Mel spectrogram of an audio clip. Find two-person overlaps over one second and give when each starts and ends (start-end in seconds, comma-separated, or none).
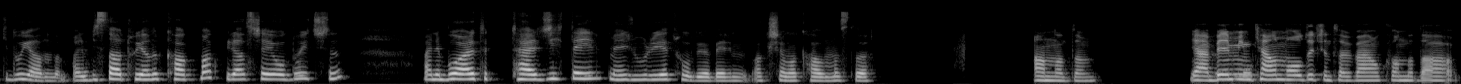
none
